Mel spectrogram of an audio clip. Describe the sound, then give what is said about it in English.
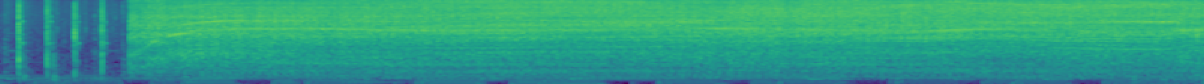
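A power drill whirs to life after a few brief clicks, then runs steadily with a gritty, abrasive hiss as a fine sanding disc grinds continuously against a surface. “All right, we're gonna go to the finer sanding disc.”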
